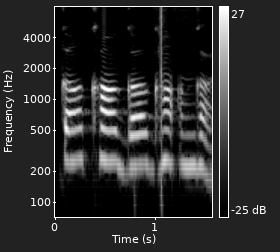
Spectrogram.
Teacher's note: इसकी आवाज़ कंठ से, गले से निकलती है, इसीलिए इसको कंठ बोला जाता है।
